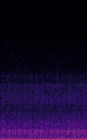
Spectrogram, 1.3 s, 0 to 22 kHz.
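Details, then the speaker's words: Nissan S15 at idle after all belts were replaced: a low, rapid knock-like pulse comes from the still-working AC compressor, not the engine bottom end. "Yeah, the thing that makes it sound like my engine's hurt, it's actually the AC compressor, right? So I did all the belts on the car. It's the AC compressor, which sucks because it works."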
